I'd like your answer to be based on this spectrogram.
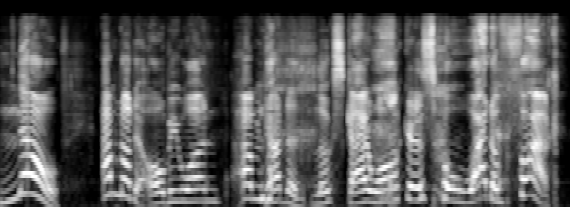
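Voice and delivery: loud, high-pitched indignant retort; exasperated outburst. Retold or imitated. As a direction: act out a worked-up protest, voice way up. Heated retort retold to director.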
